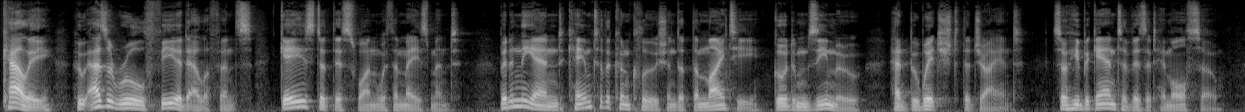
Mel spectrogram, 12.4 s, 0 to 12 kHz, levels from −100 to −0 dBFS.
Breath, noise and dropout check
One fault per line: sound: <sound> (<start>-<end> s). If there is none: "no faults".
no faults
